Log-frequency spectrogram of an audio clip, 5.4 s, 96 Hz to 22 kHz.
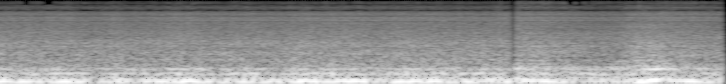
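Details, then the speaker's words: Long-parked 1989 Chevrolet Corvette C4 V8 with a misfire, idling with a low, uneven, lumpy beat, running rough; ignition timing checked with a timing light and found off. "so it's kind of running a little little funny so I thought well throw a timing light on it and see and then I see this"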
